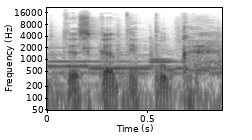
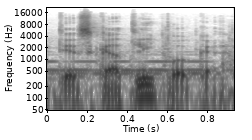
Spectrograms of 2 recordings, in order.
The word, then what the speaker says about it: Tezcatlipoca: no nos pronunciemos ansí los españoles los conocían al no poder pronunciar huitzilopochtli idescat época los conocían como gucci lobo y pesca típica pero no me empezó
